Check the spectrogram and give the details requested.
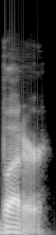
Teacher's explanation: Almost a D sound instead of a hard T. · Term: flap t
